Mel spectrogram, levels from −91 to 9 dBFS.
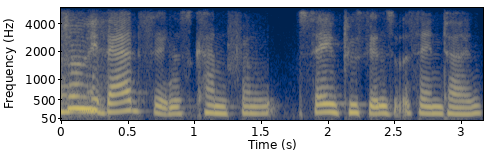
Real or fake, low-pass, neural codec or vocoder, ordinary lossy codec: fake; 5.4 kHz; codec, 16 kHz, 1 kbps, X-Codec, HuBERT features, trained on balanced general audio; Opus, 16 kbps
